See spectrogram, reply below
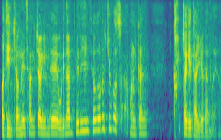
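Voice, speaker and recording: A man preaching a sermon as pastor, telling a story with lively, acted-out quotes and rhetorical questions to the congregation. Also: fairly high pitch, fast talker, long reverb tail. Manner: animated storytelling, acting out quoted voices. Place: church.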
